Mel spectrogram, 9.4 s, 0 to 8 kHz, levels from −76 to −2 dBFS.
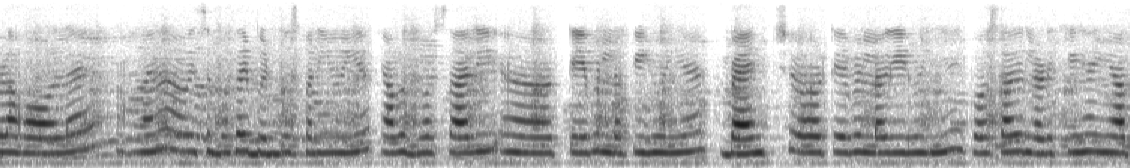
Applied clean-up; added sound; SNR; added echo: none; none; none; none.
